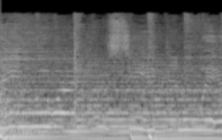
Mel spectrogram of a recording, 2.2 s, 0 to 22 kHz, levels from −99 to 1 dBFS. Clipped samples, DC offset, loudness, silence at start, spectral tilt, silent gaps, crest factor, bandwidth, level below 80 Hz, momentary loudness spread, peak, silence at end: under 0.1%; under 0.1%; -21 LUFS; 0 s; -5 dB/octave; none; 14 dB; 15.5 kHz; -28 dBFS; 3 LU; -6 dBFS; 0 s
